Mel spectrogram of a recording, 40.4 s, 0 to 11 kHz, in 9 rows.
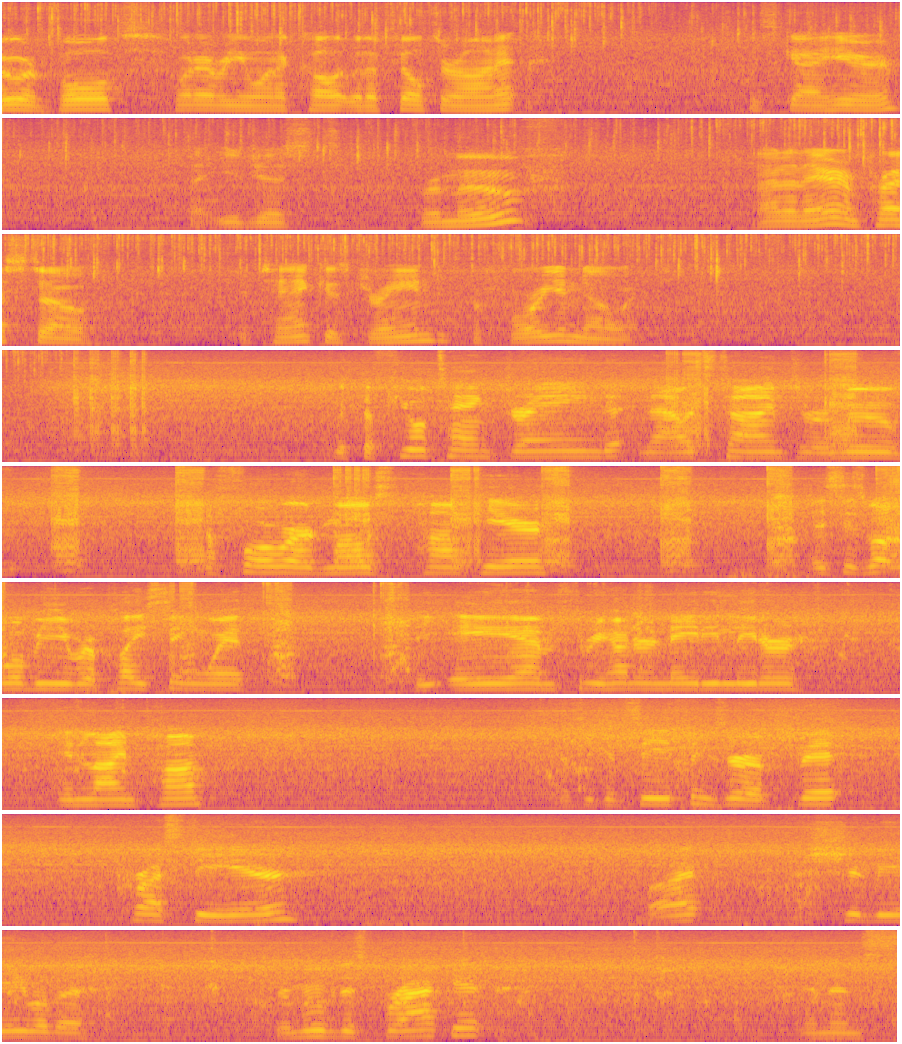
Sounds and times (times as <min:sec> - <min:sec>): Speech: 0:00.0 - 0:02.7, 0:03.7 - 0:04.5, 0:05.4 - 0:06.0, 0:06.6 - 0:07.2, 0:08.3 - 0:09.5, 0:10.2 - 0:12.2, 0:15.1 - 0:18.0, 0:19.0 - 0:20.7, 0:22.0 - 0:23.7, 0:24.5 - 0:26.5, 0:27.2 - 0:28.0, 0:29.7 - 0:31.2, 0:32.0 - 0:33.0, 0:34.6 - 0:36.4, 0:37.3 - 0:38.4, 0:39.9 - 0:40.3.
